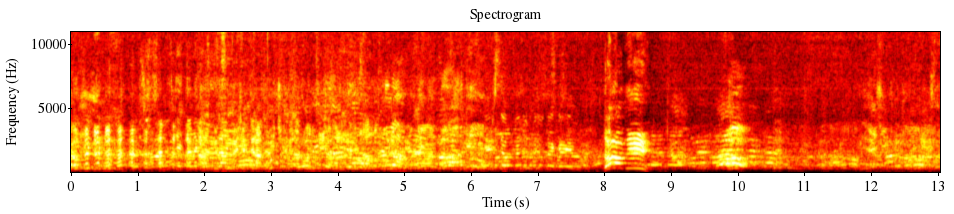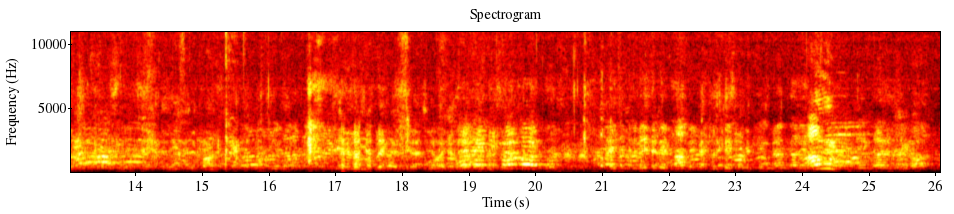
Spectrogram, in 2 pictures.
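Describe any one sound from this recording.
Several men chatter nearby on an open field, close to the microphone.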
